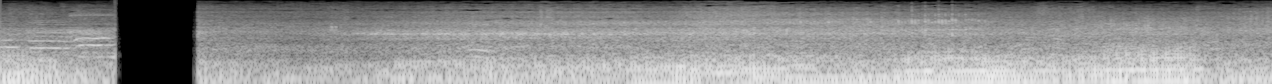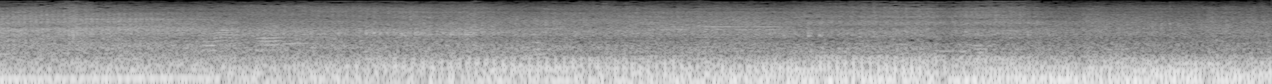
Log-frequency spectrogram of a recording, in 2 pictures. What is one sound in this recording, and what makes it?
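Traffic rumbles along a nearby street.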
